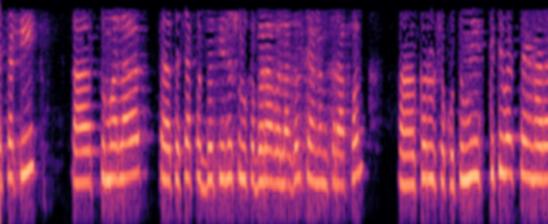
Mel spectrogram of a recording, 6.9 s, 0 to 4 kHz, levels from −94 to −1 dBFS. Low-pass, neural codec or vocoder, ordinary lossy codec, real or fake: 3.6 kHz; none; AAC, 16 kbps; real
